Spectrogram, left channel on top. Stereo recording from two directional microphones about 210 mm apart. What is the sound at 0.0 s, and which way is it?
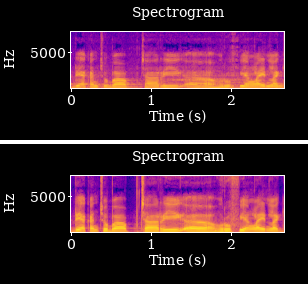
Speech, 55° right (ahead or behind).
